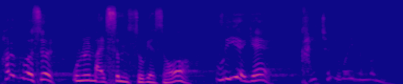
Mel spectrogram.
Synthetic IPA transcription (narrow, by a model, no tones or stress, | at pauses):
paɾokɯɡʌsʰɯɾonɯɭmaɭs͈ɯms͈oɡe̞sʰʌ | uɾie̞ɡe̞kaɾɯt͡ɕʰʌd͡ʑuɡoinːɯnɡʌmɲida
